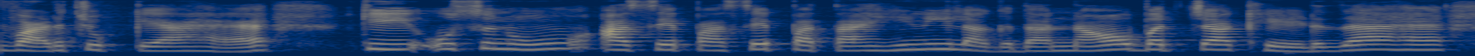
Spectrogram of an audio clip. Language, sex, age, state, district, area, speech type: Punjabi, female, 18-30, Punjab, Faridkot, urban, spontaneous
